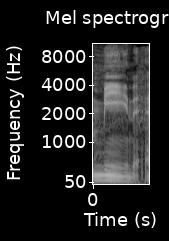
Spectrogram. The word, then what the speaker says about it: Mene: Yeah, I mean, they opened with Mean, or we'll call it Mean, M-E-N-E. – We're going to do Mean today. – We're calling it Mean. Rhymes with meme.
